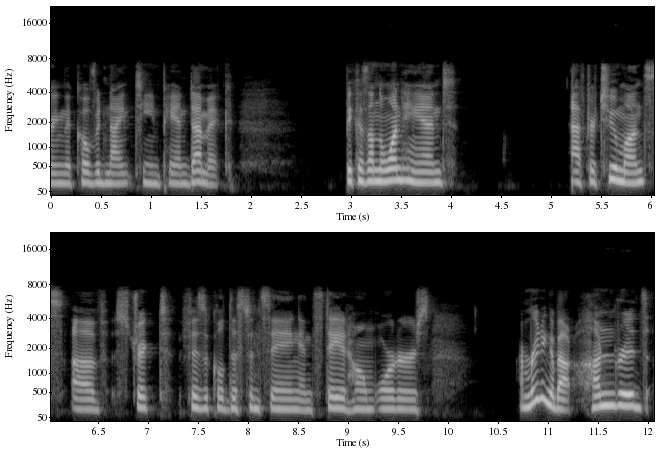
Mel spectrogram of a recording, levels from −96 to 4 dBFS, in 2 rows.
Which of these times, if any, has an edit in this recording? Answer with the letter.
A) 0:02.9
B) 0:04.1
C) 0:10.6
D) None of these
D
